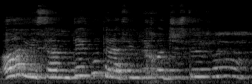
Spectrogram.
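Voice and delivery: voix plus haute, écœurée; dégoûtée. Real, not acted. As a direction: montrer son dégoût. Dégoût devant la souris. (écœurée par la crotte de souris)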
